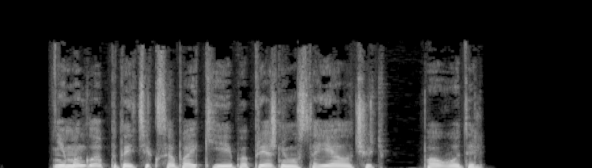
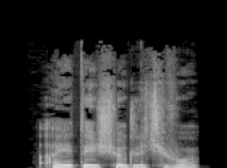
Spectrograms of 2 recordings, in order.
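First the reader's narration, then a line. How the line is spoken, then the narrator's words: Hoarse question. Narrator (Russian): хрипло спросила я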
